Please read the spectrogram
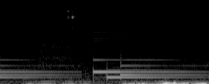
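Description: Windows 10 error chime: the tail of one chime, then another about a second in, each sounding as a new 'access denied' error dialog pops up. A low thump near the end.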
